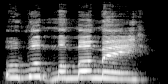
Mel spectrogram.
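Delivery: put-on a frightened child wailing; scared cry. A narrator's reading. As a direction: wail for your mummy. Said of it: "cried you".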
